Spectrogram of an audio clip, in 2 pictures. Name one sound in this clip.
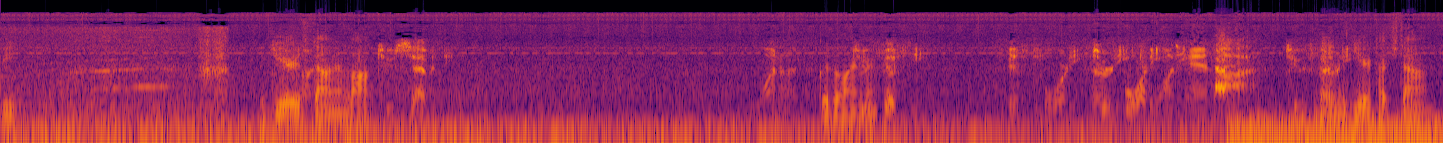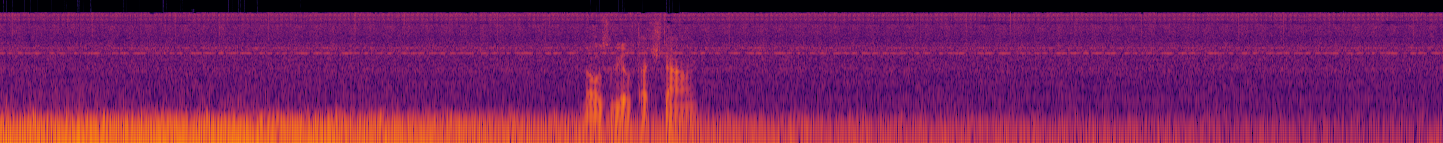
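A jet engine roars steadily as an aircraft rolls down a runway.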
